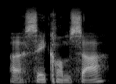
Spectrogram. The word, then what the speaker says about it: C'est comme ça: I think was it make sure I pronounce this one right. C'est comme ça, track four.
